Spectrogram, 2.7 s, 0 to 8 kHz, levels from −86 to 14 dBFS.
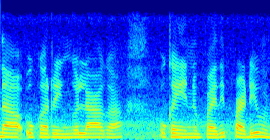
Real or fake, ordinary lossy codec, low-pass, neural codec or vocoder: real; none; 7.2 kHz; none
